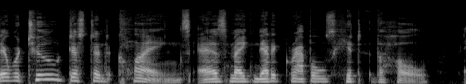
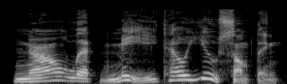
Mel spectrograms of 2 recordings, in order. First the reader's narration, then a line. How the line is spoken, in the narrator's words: I snapped into the mic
